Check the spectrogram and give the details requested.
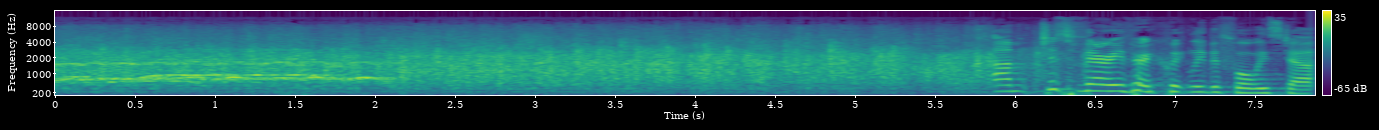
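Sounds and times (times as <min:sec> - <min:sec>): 
faint cheering: 0:00.0 - 0:02.7
crowd applauding: 0:00.0 - 0:06.7
speech: 0:05.9 - 0:07.8.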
